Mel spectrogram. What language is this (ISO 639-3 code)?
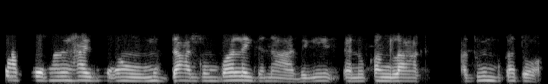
mni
